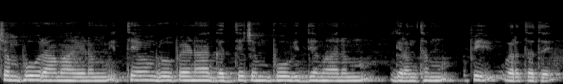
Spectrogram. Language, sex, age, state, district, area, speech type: Sanskrit, male, 18-30, Karnataka, Mandya, rural, spontaneous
